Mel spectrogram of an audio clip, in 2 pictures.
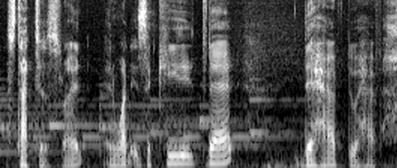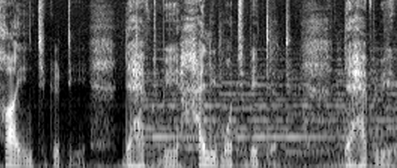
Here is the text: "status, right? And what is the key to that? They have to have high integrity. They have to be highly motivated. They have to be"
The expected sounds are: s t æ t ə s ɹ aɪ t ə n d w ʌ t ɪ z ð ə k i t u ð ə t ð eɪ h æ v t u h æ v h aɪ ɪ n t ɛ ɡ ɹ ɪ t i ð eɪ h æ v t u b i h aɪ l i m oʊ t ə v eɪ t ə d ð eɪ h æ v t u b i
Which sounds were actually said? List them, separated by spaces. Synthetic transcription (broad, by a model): s t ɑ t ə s ɹ aɪ t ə n w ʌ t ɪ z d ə k i t u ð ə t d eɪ h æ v t u h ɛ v h aɪ ɪ n t ɛ ɡ ɹ ɪ t i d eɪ h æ f t u b i h aɪ l i m oʊ t ə v eɪ t ə d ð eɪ h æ f t u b i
